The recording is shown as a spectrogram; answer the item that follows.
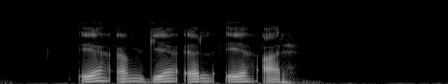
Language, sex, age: Norwegian, male, 21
